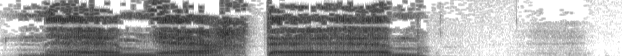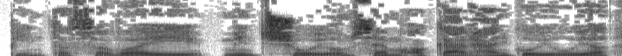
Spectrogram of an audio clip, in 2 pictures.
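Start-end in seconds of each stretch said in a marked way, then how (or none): 0.1-2.2 "Nem nyertem" very slow and drawn out, R burred; slow, loaded repeat with Pinta's R defect in "nyertem". A narrator's reading. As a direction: stretch every syllable of "nyertem", with a breathy H-like R. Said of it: "Most nem racsolt".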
